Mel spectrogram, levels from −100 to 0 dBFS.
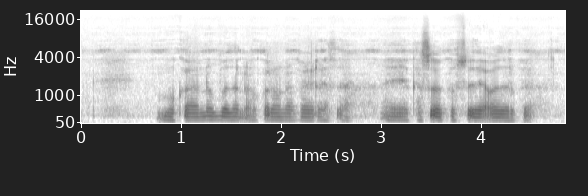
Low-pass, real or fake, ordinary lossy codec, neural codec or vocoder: none; fake; none; codec, 44.1 kHz, 7.8 kbps, Pupu-Codec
